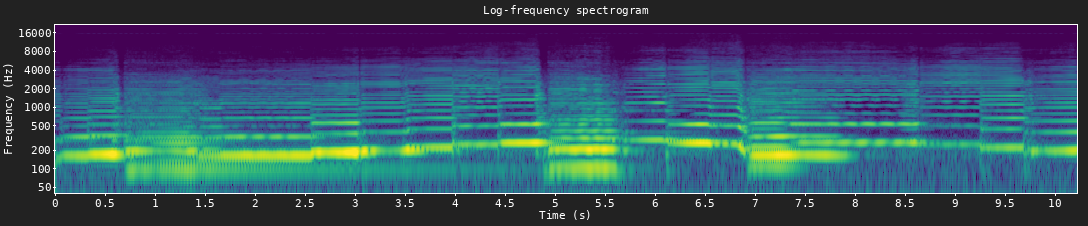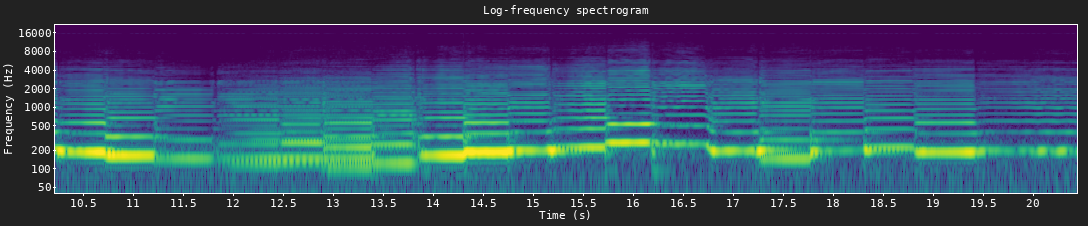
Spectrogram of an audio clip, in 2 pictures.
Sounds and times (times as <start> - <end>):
Cello: 0.0 - 20.4
Double bass: 0.0 - 20.4.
